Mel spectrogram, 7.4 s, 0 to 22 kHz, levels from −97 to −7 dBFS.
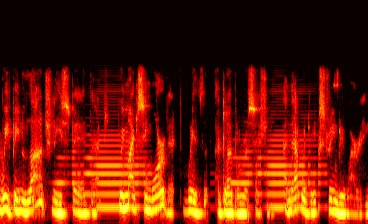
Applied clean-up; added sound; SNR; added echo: neural mask model RNNoise.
